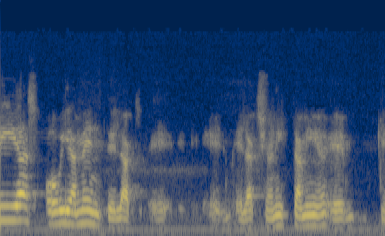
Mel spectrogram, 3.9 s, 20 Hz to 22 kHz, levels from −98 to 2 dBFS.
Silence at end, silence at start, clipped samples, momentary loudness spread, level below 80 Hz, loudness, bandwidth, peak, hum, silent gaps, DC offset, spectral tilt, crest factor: 0 s; 0 s; under 0.1%; 18 LU; -58 dBFS; -24 LUFS; 7 kHz; -8 dBFS; none; none; under 0.1%; -7.5 dB/octave; 18 dB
